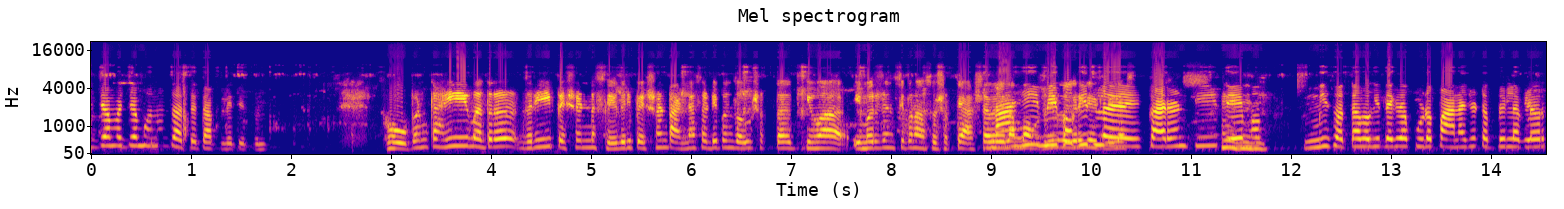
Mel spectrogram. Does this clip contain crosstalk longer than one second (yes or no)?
yes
